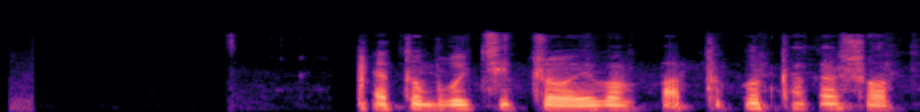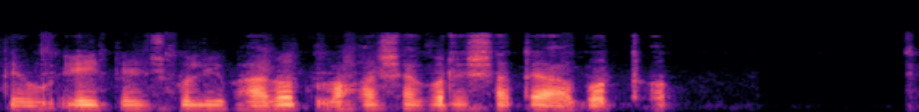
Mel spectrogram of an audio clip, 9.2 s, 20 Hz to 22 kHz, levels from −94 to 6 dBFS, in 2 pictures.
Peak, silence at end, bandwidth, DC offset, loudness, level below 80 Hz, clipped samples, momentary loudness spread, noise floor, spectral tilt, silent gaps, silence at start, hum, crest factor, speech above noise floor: -2 dBFS; 1.3 s; 7.6 kHz; under 0.1%; -19 LUFS; -60 dBFS; under 0.1%; 11 LU; under -90 dBFS; -7 dB/octave; none; 1.8 s; none; 18 dB; over 71 dB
